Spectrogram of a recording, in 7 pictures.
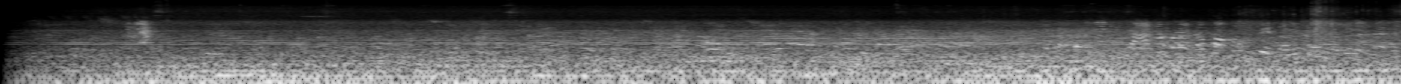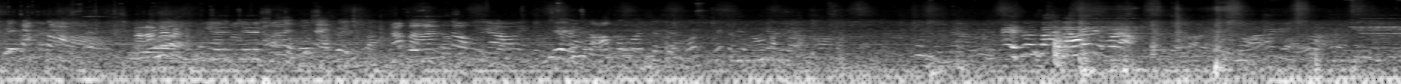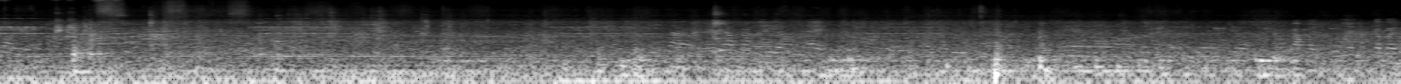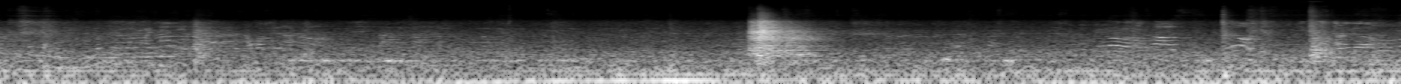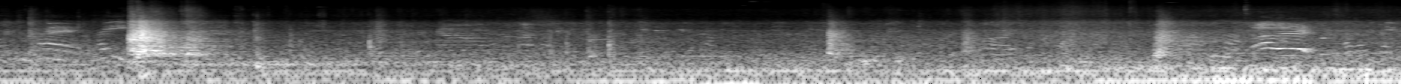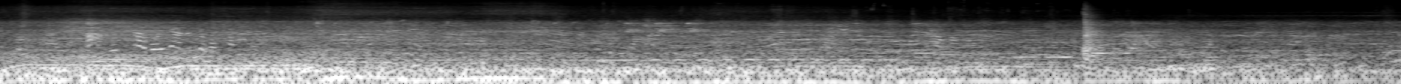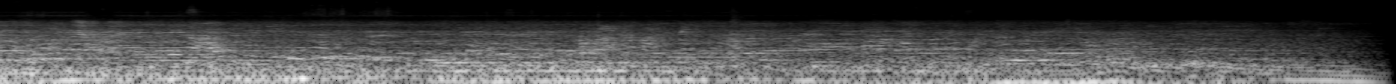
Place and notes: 北斗大菜市場, Beidou Township - Walking in the old market
Walking in the old market, Traffic sound, sound of the birds, Most businesses have been resting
